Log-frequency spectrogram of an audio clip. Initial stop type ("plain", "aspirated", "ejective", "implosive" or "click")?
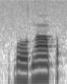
implosive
